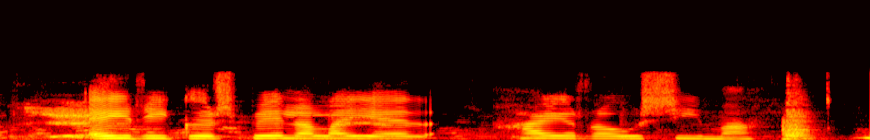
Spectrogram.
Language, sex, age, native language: Icelandic, female, 18-19, Icelandic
